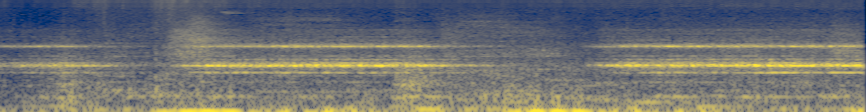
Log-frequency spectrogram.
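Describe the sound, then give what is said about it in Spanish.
An electric car drives by, its motor giving a steady high whine of sustained tones over a low rumble; the whine fades briefly midway, then returns just as strong. No one speaks. “O sea, un coche eléctrico es esto.”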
